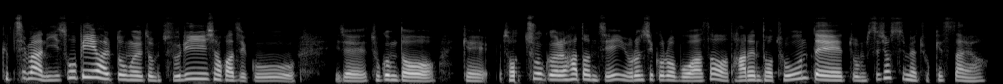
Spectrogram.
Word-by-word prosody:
그치만 270 -8 +1
이 195 +1 -6
소비 310 - +2
활동을 225 -8 +3
좀 190 -2 -4
줄이셔 240 +5 -1
가지고 170 -6 -2 0.4
이제 160 -2 -1
조금 205 +1 +1
더 165 -5 +4 0.3
이렇게 165 -3 -3 0.2
저축을 215 +2 +1
하든지 220 -3 0
요런 200 +2 0
식으로 205 -2 -1
모아서 175 +4 +1
다른 190 +3 +1
더 190 -1 -1
좋은 235 +10 -1
때에 200 -7 +5
좀 180 -1 -7
쓰셨으면 235 -2 -4
좋겠어요. 175 -3 -7
200 Hz, 325 characters per minute, -23 LUFS, 180-230 Hz, 0.4 s, 때에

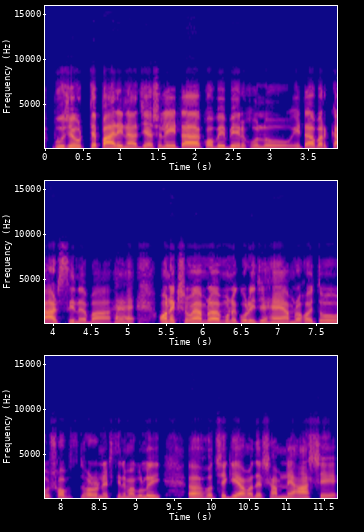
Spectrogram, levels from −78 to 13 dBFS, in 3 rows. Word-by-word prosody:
বুঝে 175 +2 +1
উঠতে 175 0 0
পারি 140 0 +8
না 135 - +4
যে 135 - -1
আসলে 145 +1 -2
এটা 155 0 +4 0.2
কবে 140 -1 0
বের 130 0 0
হলো 120 -1 -6 0.4
এটা 145 +3 -1
আবার 155 0 0
কার 145 +2 +6
সিনেমা, 125 -3 -3 0.2
হ্যাঁ? - - -2 0.4
অনেক 180 +1 +6
সময় 175 -1 +3
আমরা 170 0 +3 0.2
মনে 165 0 -3
করি 155 -1 0
যে, 140 - -2
হ্যাঁ 135 -1 +3
আমরা 135 +1 -5
হয়তো 135 +1 -4 0.3
সব 140 -1 -3 0.2
ধরনের 135 -1 -4
সিনেমা 135 +2 -6
গুলোই 145 -2 -2 0.5
আ - - +4 0.2
হচ্ছে 125 +2 -5
গিয়ে 130 +1 +2
আমাদের 130 +1 -4
সামনে 125 +1 -4 0.2
আসে। 130 -2 -4
135 Hz, 175 wpm, -23 LUFS, 130-150 Hz, 0.5 s, পারি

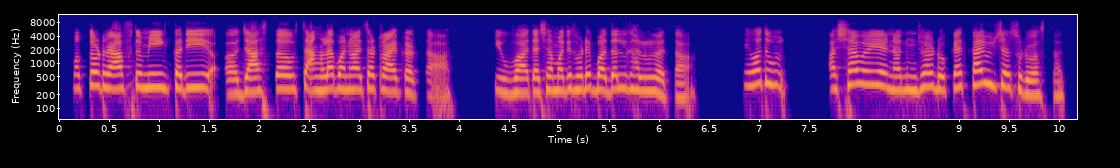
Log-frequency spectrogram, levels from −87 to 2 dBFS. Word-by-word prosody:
मग 280 - -6
तो 325 - +4
ड्राफ्ट 280 -2 +2
तुम्ही 295 0 +3
कधी 290 0 +3 0.3
अ, 215 0 -2
जास्त 240 +3 +1 0.2
चांगला 255 +2 +3
बनवायचा 265 0 +1
ट्राय 255 -3 +1
करता 215 -3 -5 0.5
किंवा 230 -2 0
त्याच्यामध्ये 250 +3 0
थोडे 265 +2 +1
बदल 270 +2 0
घालवून 250 -2 -1
देता. 180 -4 -3 0.6
तेव्हा 330 +2 +1
तू 340 -2 +1 0.5
अशा 335 +6 +1
वेळी 340 -1 +1
आहे 320 -2 +3
ना, 255 -2 -1
तुमच्यावर 260 +4 0
डोक्यात 280 +3 0
काय 335 +1 +4
विचार 315 -3 +2
सुरू 260 -6 -1
असतात? 200 0 -5
270 Hz, 170 wpm, -23 LUFS, 245-295 Hz, 0.6 s, तो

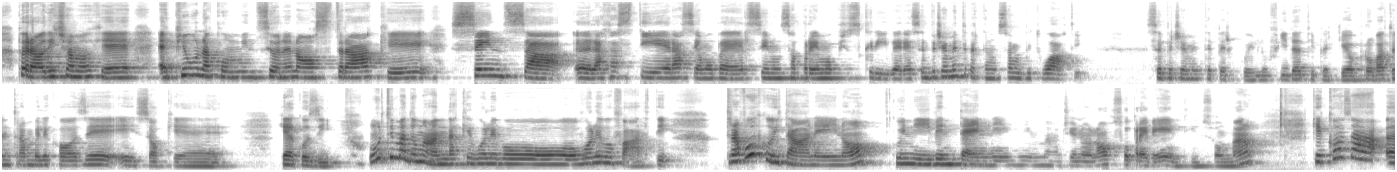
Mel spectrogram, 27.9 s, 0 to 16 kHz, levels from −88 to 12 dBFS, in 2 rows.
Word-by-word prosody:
Però, 230 -8 +10
diciamo, 235 +1 +4
che 210 -1 +2
è 215 - +5
più 295 +7 +2
una 250 -6 +4
convinzione 220 -1 -2
nostra 215 +1 +3
che 210 0 -3
senza, 255 -7 +3
uhm, 195 -1 +2
la 185 +1 +3
tastiera 210 -2 -3
siamo 190 -3 -4
persi, 180 0 -4
non 190 0 -4
sapremo 190 -1 -3
più 190 0 -14
scrivere, 180 -3 -7
semplicemente 235 +7 -5
perché 215 -5 -11
non 180 0 -9
siamo 200 +2 -9
abituati, 190 -2 -5 0.6
semplicemente 175 - -10
per 150 -2 -16
quello. 140 0 -15
Fidati, 155 +2 -11
perché 135 -1 -12
ho 135 - -5
provato 155 +4 -6
entrambe 170 0 -7
le 170 0 -6
cose 170 +2 -2
e 160 -1 -8
so 145 -3 -8
che 135 -1 -10
è 130 -1 -9 0.5
che 185 - +4
è - - -5
così. 125 -7 -5 0.3
Ultima 430 -1 +2
domanda 200 - +2
che 215 +2 -7
volevo 195 -2 +1
volevo 235 +3 -2
farti. 235 - -7 0.5
Tra 285 +2 +5
voi 300 0 +9
coetanei, 175 - 0
no, 170 +2 -1
quindi 205 -3 -2
ventenni 160 -5 -2 0.2
immagino, 145 -1 -14
no, 170 +6 -5
sopra 185 - -4
i - - -2
20, 130 -3 -6
insomma. 130 +1 -6 0.4
Che 275 -2 -1
cosa 420 0 +2
190 Hz, 130 wpm, -23 LUFS, 165-220 Hz, 0.6 s, Però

